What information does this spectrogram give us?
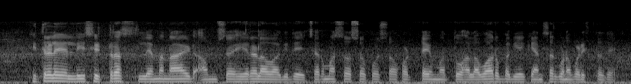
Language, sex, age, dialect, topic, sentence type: Kannada, male, 18-24, Mysore Kannada, agriculture, statement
